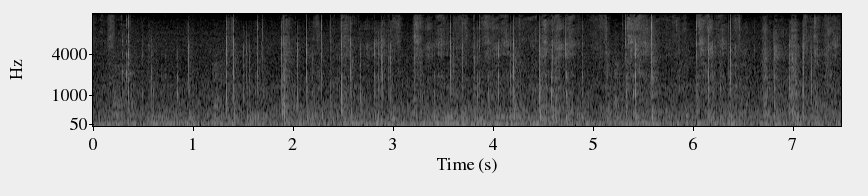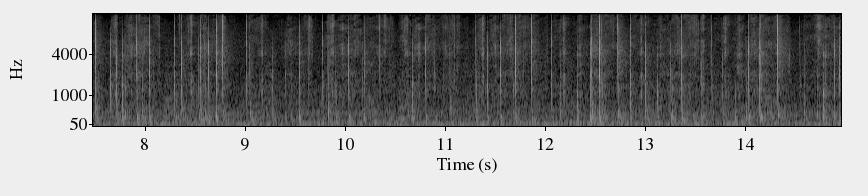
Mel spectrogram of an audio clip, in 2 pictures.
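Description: A white plastic jar of moisturizing cream with a red plastic lid, held on a table, is tapped and scratched with long nails. The result is a quiet, steady stream of sharp, crisp clicks and scratchy rasps, bright and dry with no ring, over a faint low background hum.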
